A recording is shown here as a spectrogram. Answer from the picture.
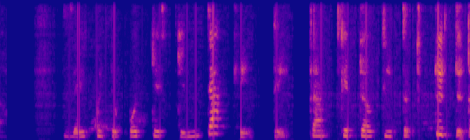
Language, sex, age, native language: Icelandic, female, 30-39, Icelandic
